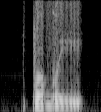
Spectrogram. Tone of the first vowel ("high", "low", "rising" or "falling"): high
